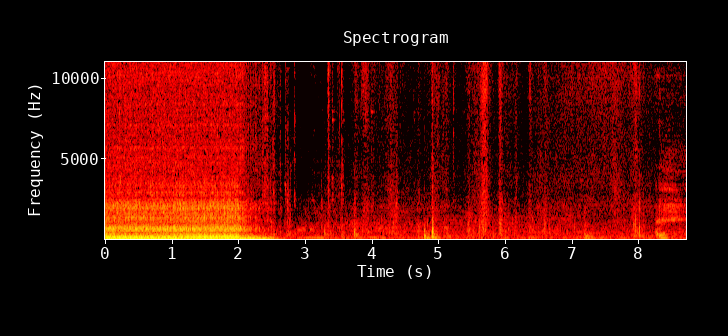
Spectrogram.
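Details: Toyota Tarago/Previa/Estima (TCR11) after fitting a new Bosal catalytic converter, started without the rest of the exhaust: loud, raw, deep pulsing rumble at idle, about four beats a second, then shutdown; exhaust open straight after the catalytic converter.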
